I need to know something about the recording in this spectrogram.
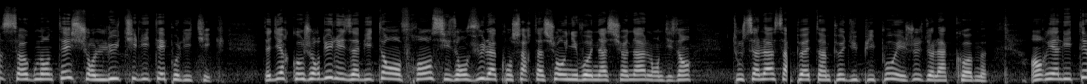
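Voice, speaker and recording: A woman's voice: on the high side, a little mellow. A woman speaking as an expert consultant in a panel discussion, explaining in structured, repeated points. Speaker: public participation consultant.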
